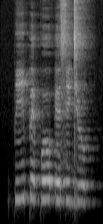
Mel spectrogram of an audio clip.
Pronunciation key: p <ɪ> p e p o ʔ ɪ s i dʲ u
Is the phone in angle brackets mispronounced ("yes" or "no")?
yes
